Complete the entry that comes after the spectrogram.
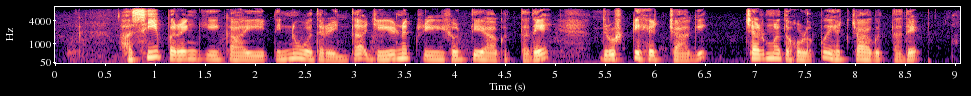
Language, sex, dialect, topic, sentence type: Kannada, male, Mysore Kannada, agriculture, statement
